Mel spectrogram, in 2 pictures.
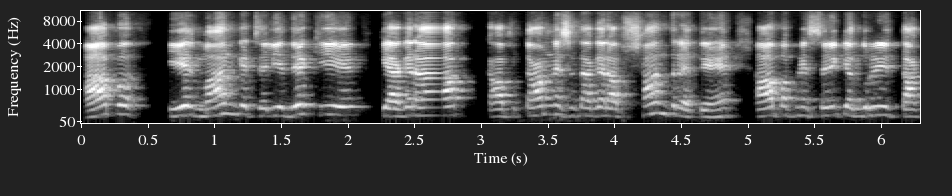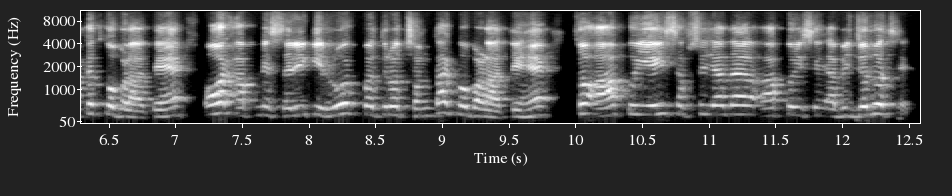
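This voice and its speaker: A man's voice: extremely high pitch, normal speed, hardly any pauses, a bit bright. A man interpreting a speaker's words in consecutive interpretation, restating each point fluently and in full over a video call.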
